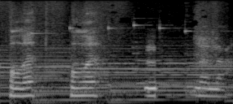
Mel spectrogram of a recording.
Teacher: So your tongue touches the tip, like the very top part of your upper teeth. So that's the English L sound, which is kind of really hard for us Japanese people to do.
